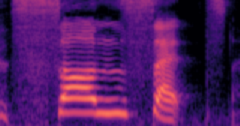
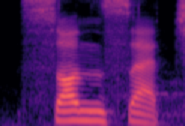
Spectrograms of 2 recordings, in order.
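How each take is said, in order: First: Sunset mocked, higher and louder with a falling end; mock emphatic. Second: Said in the usual way. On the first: Shown as a demonstration. Mocking the cousin's curfew, higher and louder. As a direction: throw Sunset back at her in mockery.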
